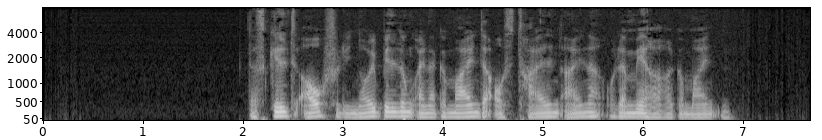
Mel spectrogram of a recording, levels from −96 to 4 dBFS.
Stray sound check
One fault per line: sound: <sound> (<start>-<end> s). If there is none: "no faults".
no faults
